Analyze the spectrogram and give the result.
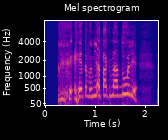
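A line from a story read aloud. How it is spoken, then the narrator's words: Loud laughter. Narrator (Russian): захохотал Норберт, когда наконец понял, в чем дело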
